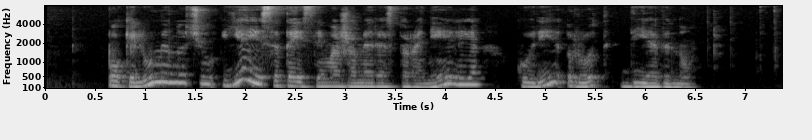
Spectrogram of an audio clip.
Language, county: Lithuanian, Marijampolė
